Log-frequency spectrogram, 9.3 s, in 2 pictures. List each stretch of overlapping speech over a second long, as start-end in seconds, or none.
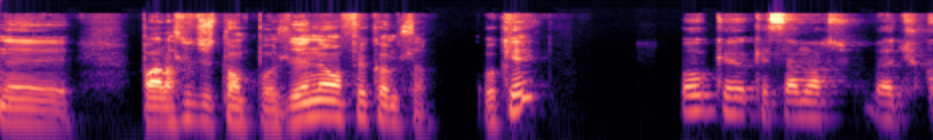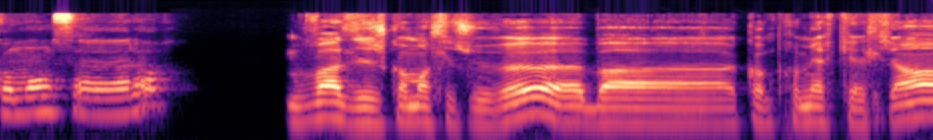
none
